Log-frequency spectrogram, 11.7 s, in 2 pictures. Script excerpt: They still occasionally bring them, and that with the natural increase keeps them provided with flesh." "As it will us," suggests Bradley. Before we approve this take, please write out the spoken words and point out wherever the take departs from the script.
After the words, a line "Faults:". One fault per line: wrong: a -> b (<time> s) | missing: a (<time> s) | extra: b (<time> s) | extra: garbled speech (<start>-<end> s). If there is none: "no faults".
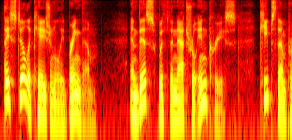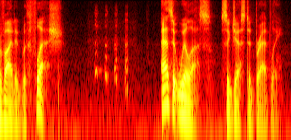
They still occasionally bring them, and this with the natural increase keeps them provided with flesh." "As it will us," suggested Bradley.
Faults:
wrong: that -> this (2.8 s)
wrong: suggests -> suggested (10.3 s)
